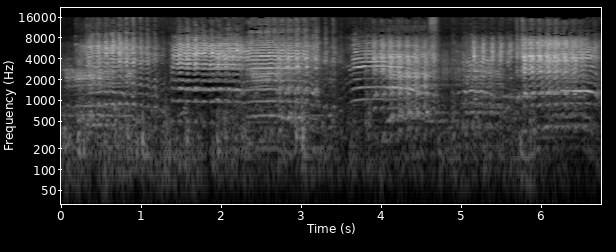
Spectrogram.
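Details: Kids and a mother goat bleat almost without stopping: strained, vibrating cries, each lasting one to two seconds, come one after another with barely a pause.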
